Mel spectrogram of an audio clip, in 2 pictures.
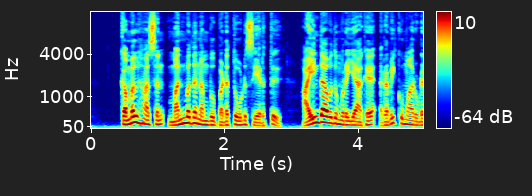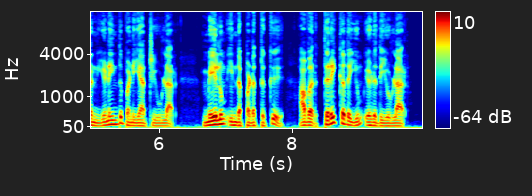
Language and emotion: Tamil, neutral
